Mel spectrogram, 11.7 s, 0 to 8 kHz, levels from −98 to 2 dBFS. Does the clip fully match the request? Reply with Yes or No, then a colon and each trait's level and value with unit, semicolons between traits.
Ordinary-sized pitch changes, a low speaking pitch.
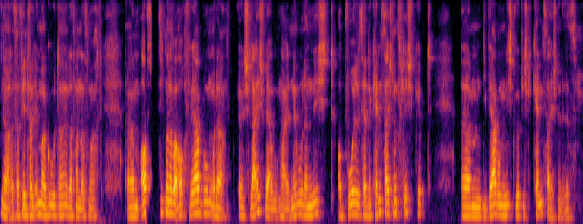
Yes: average, 3.5 semitones; low, 130 Hz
